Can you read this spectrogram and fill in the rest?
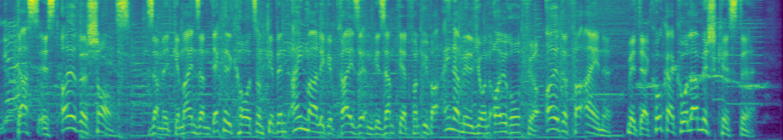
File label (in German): Spots, maenner; Coca Cola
